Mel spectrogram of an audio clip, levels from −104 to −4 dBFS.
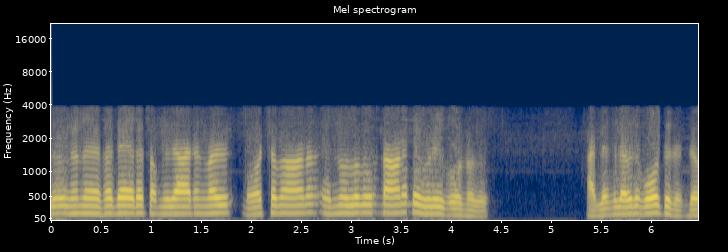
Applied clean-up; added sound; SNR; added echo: neural separator model SepFormer WHAMR!.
